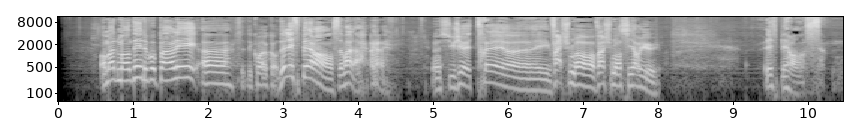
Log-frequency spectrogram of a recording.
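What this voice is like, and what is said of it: Slight Flemish accent in French. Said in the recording (French): “j'ai un petit accent, hein. C'est pas un accent, germanique, germanophone ... Je suis néerlandophone ... les flamands belges”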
